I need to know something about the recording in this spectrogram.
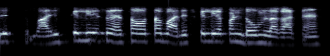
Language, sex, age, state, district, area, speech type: Hindi, male, 60+, Madhya Pradesh, Bhopal, urban, conversation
